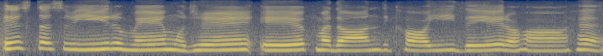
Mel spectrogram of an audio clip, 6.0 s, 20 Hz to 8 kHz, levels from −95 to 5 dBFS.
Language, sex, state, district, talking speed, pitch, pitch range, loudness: Hindi, female, Madhya Pradesh, Katni, 100 wpm, 255 Hz, 240-275 Hz, -16 LUFS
